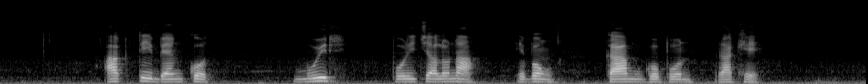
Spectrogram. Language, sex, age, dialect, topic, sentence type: Bengali, male, 25-30, Rajbangshi, banking, statement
